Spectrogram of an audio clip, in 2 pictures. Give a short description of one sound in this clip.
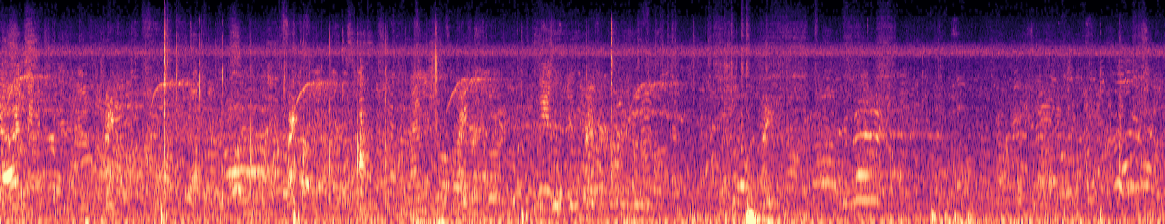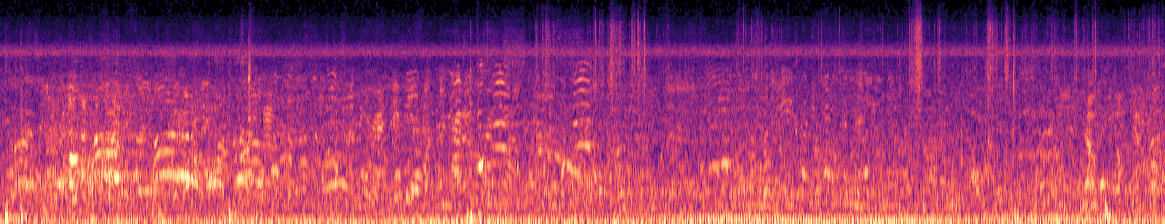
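A crowd of spectators murmurs and calls out from a distance, outdoors.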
